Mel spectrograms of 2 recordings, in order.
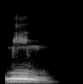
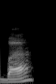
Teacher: antara mim dengan ba, tempat keluarnya dua bibir mulut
